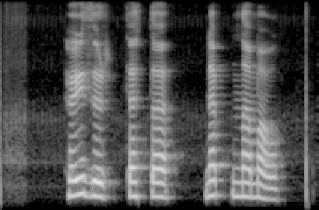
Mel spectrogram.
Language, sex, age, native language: Icelandic, female, 10, Icelandic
